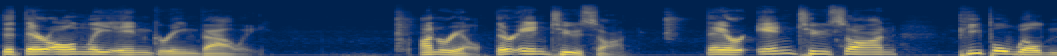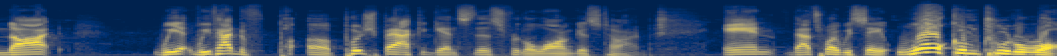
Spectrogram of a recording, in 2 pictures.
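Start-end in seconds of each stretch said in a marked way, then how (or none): 12.2-13.2 loud, booming, terrible put-on Scottish accent. Pitching a slogan, then asking the other speaker to judge it: Sean Connery impression. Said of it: "What do you think of that Sean Connery impression?".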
